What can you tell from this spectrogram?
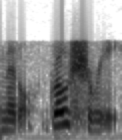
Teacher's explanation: grocery with a sh in the middle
